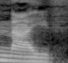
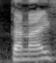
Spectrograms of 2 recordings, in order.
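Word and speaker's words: knee: इसको हम पढ़ते हैं नाइफ। तो इसको हम कनाइफ नहीं पढ़ते हैं, कनो नहीं पढ़ते हैं, इसको हम पढ़ते हैं नो। इसको पढ़ते हैं नी, कनी नहीं पढ़ते हैं, कनॉलेज नहीं पढ़ते हैं, नॉलेज, नॉलेज।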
